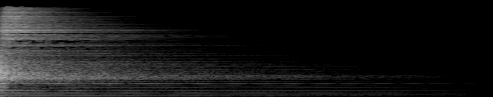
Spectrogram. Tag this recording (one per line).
metal
octagon
heavy
drum
kit
signature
